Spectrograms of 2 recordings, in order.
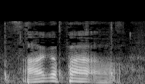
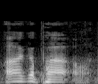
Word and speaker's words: agapao: Agapao. A-G-A-P-A long O. Agapao. That's the verb.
